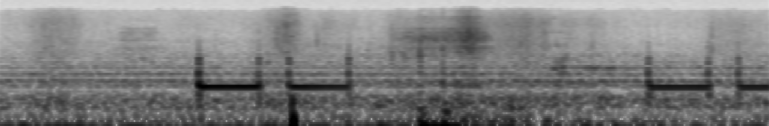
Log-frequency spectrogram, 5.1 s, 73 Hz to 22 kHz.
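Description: Outgoing call ringing through Apple CarPlay in a 2020 Porsche Macan S, a repeating steady electronic tone in short pulses over low cabin rumble, quiet and even.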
